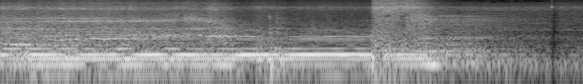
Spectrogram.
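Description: A live rock band plays loud electric guitar over drums, holding a sustained chord. About three seconds in, the song ends on a final hit and the sound drops away sharply.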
